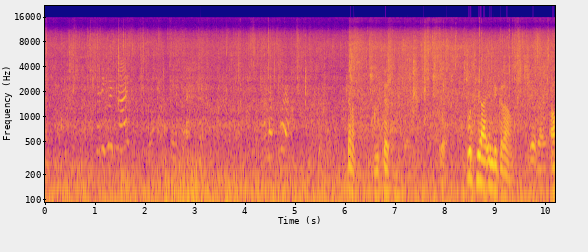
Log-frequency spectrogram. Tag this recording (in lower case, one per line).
speech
